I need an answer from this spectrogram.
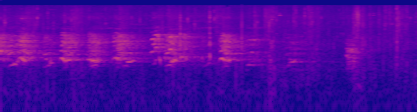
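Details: Dog chasing a hare gives a quick run of sharp yelps in the first three seconds, then fades away into quieter outdoor background with faint voices.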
